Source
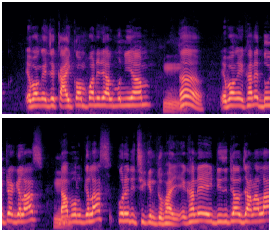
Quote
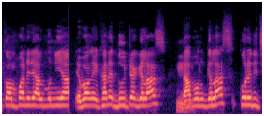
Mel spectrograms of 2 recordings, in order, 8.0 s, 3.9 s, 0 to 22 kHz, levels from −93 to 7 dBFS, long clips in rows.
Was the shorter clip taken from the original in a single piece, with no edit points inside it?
no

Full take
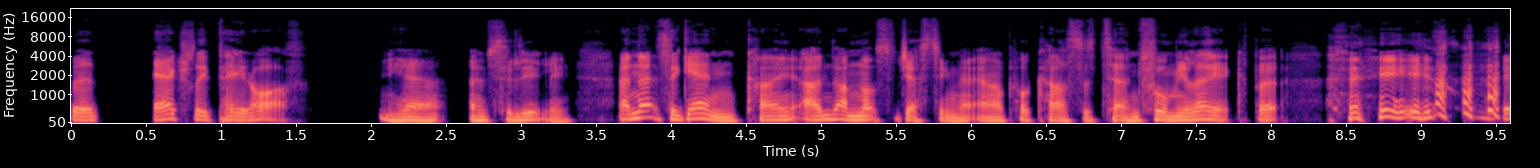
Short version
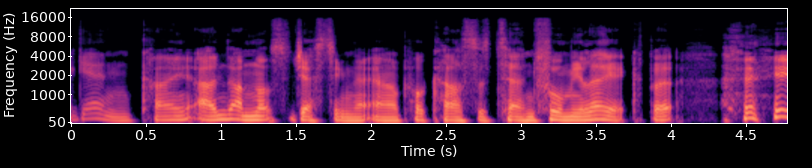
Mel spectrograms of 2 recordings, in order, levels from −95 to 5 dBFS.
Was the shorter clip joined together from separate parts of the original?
no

